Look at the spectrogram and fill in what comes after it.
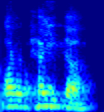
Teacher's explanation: অলিনকে নরম আওয়াজে তাড়াতাড়ি পড়তে হয়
